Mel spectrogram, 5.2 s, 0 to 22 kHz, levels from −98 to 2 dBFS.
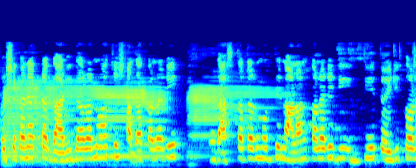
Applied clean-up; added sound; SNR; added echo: classical method WPE with log-MMSE.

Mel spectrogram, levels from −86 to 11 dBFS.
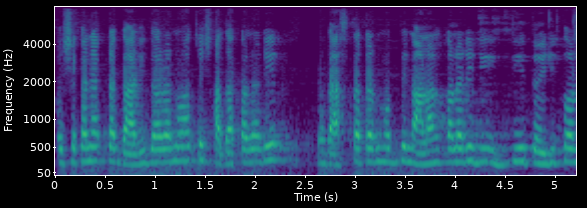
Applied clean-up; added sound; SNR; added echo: neural separator model SepFormer DNS4.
